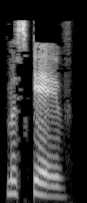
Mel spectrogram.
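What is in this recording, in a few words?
"misgave", British English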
